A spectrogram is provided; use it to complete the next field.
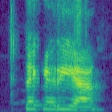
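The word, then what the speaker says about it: taqueria: Tequeritas? How do I say it? Stephanie, tell me. Tequeria. Tequeria. Okay.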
